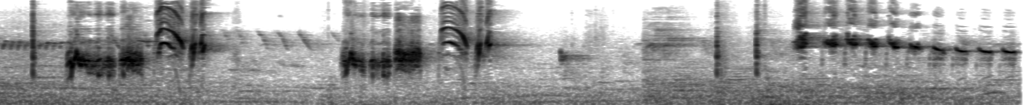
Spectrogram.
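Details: Provoking song of murai batu, the white-rumped shama, aimed at a lazy bird: dense harsh bursts repeated twice, then a descending run of quick high notes about three per second.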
